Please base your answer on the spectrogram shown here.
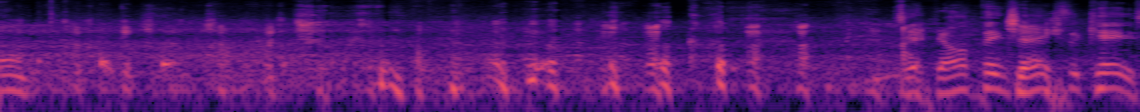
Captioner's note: congregation laughing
